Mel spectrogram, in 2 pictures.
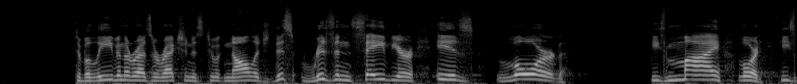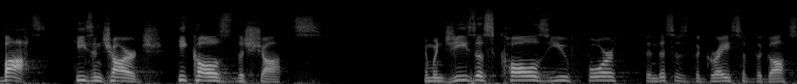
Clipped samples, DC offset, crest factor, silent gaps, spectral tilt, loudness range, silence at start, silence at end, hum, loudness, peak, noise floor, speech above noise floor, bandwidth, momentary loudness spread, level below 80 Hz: under 0.1%; under 0.1%; 20 dB; none; -5 dB/octave; 6 LU; 0.75 s; 0 s; none; -31 LUFS; -12 dBFS; -85 dBFS; 54 dB; 16 kHz; 16 LU; -58 dBFS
